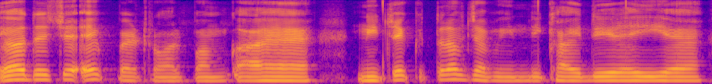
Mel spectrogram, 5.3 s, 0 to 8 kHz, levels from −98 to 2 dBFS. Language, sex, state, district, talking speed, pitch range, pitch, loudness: Hindi, male, Jharkhand, Garhwa, 170 wpm, 135-155 Hz, 140 Hz, -19 LUFS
